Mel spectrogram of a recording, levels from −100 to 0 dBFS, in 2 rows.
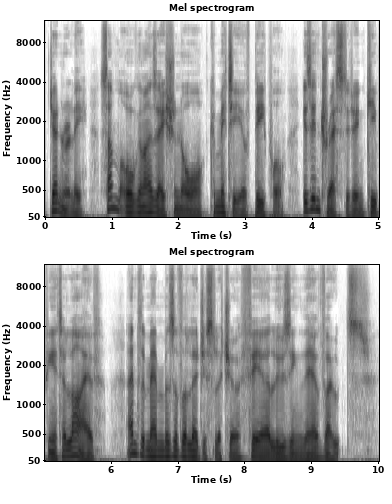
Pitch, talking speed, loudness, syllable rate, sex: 105 Hz, 140 wpm, -18 LUFS, 5.2 syllables/s, male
